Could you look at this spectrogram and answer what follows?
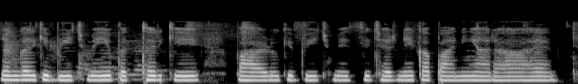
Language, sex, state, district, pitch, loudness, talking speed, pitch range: Hindi, female, Jharkhand, Deoghar, 195 Hz, -16 LUFS, 175 wpm, 195-205 Hz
